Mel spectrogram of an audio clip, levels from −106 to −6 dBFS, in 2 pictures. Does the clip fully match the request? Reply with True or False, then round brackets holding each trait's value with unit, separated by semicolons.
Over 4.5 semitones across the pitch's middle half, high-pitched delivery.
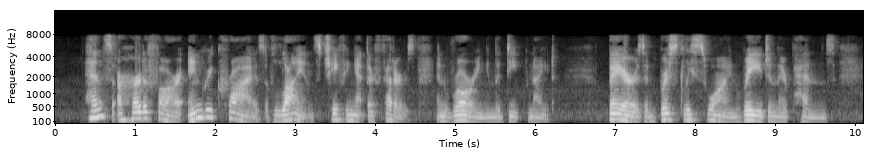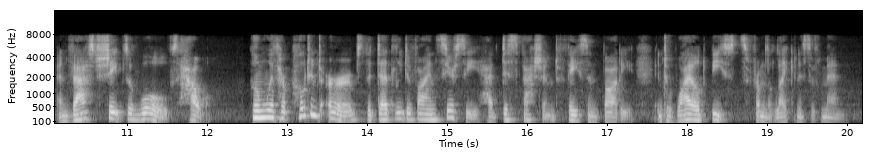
False (5.3 semitones; 130 Hz)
